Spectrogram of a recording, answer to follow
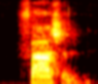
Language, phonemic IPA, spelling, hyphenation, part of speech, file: Dutch, /ˈvaː.zə(n)/, vazen, va‧zen, noun, Nl-vazen.ogg
- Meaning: plural of vaas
